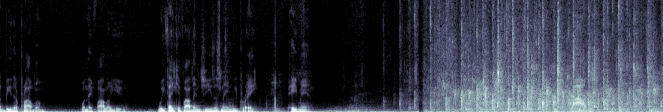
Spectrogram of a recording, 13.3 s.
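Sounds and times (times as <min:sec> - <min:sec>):
speech: 0:00.0 - 0:01.0, 0:01.6 - 0:02.6, 0:03.2 - 0:05.2, 0:05.8 - 0:06.3
audience applause after a sermon: 0:07.6 - 0:13.2.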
